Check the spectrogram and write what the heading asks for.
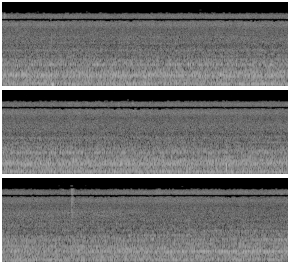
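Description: Mowrey hydraulic elevator cab descending, a steady rumble of the car in travel with a faint steady hum, and a small click about a second in.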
